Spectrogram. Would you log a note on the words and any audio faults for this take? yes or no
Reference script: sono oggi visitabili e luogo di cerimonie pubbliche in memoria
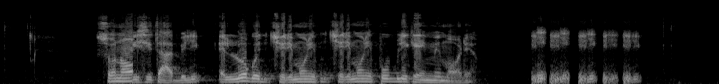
yes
